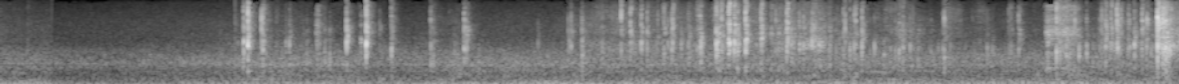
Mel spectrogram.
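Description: Plastic ice cream wrapper crinkling and crackling as hands pull it open, a run of sharp crackles starting about a second in.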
